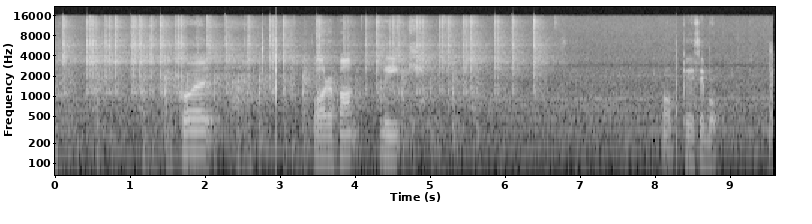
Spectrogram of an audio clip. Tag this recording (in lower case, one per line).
speech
